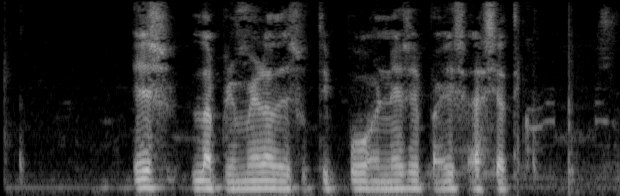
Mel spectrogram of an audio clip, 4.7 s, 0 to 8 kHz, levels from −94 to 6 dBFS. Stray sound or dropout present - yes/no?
yes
